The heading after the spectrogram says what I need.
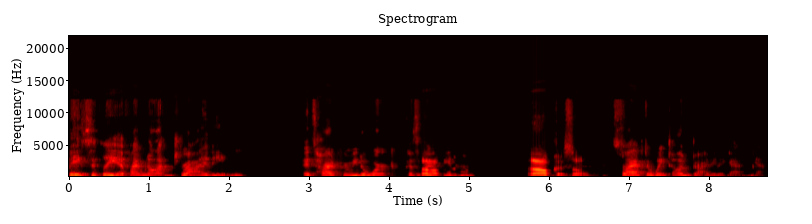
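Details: Adult woman speaking; normal speech.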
